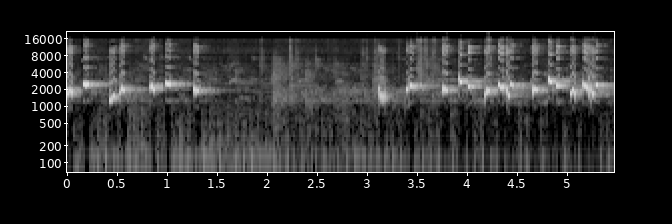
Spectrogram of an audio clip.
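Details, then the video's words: Yellow-vented bulbul calling to other bulbuls: bursts of loud chirpy notes around the middle range, each sliding and bending, in quick runs, a pause of about a second, then a faster jumble of calls; low hum underneath. "Burung trucuk ini pandai memangil burung trucuk lain"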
